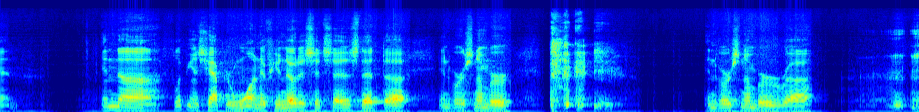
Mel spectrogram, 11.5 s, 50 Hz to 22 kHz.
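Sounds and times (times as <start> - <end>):
speech: 1.3 - 7.8, 8.8 - 10.2, 11.1 - 11.4
preacher clearing his throat during a church sermon: 6.9 - 7.9, 11.0 - 11.4.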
